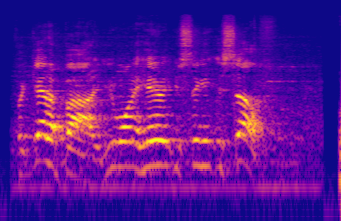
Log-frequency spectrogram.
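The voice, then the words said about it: Heavy put-on New York accent. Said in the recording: “heavy regional accents ... Now let's have someone from New York sing it. ... Overly strong regional accents”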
